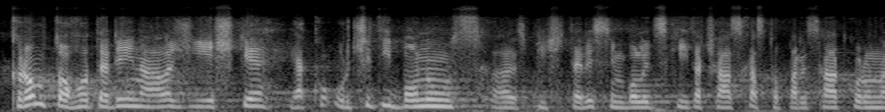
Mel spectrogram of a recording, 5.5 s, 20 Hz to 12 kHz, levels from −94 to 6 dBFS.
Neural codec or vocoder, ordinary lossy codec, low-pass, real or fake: none; Opus, 24 kbps; 7.2 kHz; real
